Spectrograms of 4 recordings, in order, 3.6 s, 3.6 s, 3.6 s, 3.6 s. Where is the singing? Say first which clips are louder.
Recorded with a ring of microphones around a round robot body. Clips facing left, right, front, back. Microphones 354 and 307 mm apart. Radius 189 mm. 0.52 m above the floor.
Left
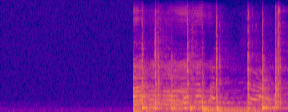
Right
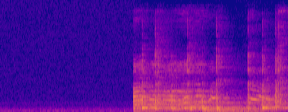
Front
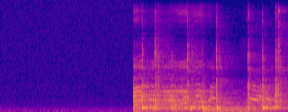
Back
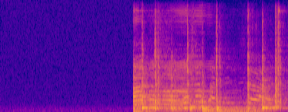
Left 4 dB, back 5 dB; 130° left, 0.6 m.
